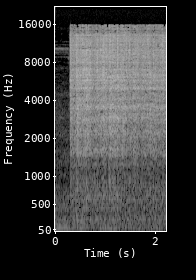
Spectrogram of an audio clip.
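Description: Surface noise of a shellac 78 rpm record under the stylus before the music begins: a steady hiss with crackle that starts suddenly just after the start, over a low hum.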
